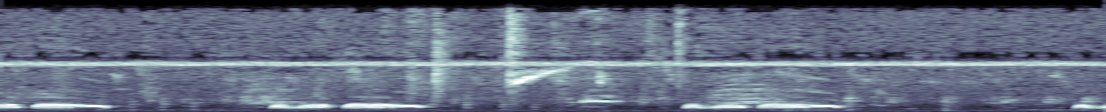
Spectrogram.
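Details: Spotted dove giving thổ sấm style song: strong low coo phrases in groups of two or three, spaced by short silences, with a faint upward sweep from another bird and clicks in between.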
